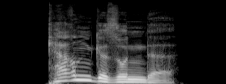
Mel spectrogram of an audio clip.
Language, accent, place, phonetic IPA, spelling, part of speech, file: German, Germany, Berlin, [ˈkɛʁnɡəˌzʊndə], kerngesunde, adjective, De-kerngesunde.ogg
- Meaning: inflection of kerngesund: 1. strong/mixed nominative/accusative feminine singular 2. strong nominative/accusative plural 3. weak nominative all-gender singular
